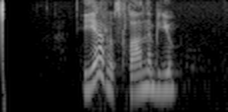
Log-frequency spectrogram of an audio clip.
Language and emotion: Russian, positive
